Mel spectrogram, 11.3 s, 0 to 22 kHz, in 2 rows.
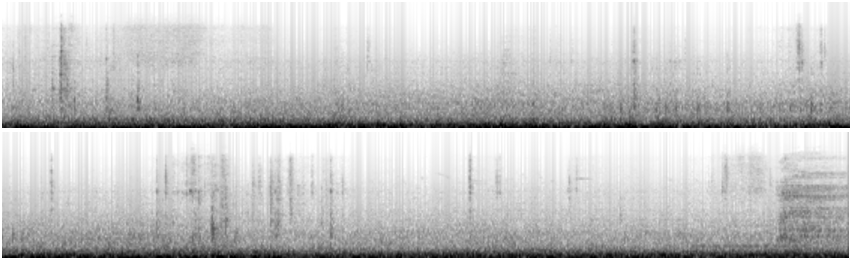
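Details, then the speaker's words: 2013 BMW F30 318d driven over cobbles: loose, irregular rattling clicks over heavy tyre rumble from the right front suspension. Suspected broken spring, worn strut top mount or loose strut top nut; nothing obvious found. "And now you can hear it, so you can hear it rattling like nobody's business. Now my initial thoughts are either a broken spring or a worn strut top mount, or could it just be a loose strut top nut?"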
